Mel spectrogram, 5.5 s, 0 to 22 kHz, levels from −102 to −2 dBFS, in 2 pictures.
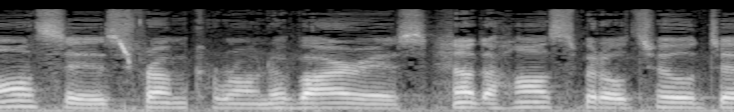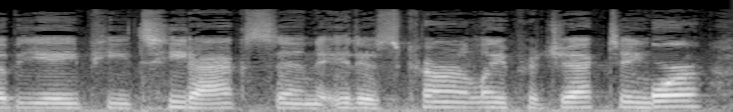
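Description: At 3.45 s and again at 5.2 s the sound jumps forward abruptly, with no gap of silence, as if about a third of a second has been cut out each time. That's the signature of audio missing between chunks: the likely cause is a recorder working in 2-second blocks that drops a piece while switching from one block to the next, then butts the two edges straight together.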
